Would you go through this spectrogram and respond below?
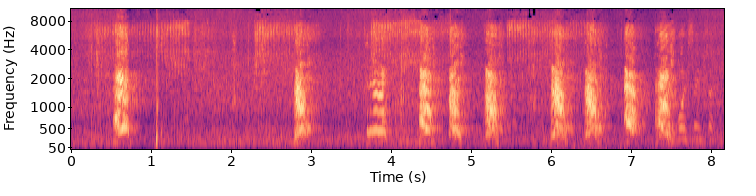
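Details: A 10-month-old Dobermann named Heusty, in a session with a dog trainer, barks about ten times: one lone bark, a pause, then a steady run of punchy barks roughly every half second, with a low hum behind.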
